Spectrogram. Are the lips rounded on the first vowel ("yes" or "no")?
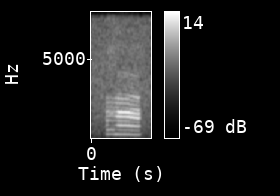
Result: no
